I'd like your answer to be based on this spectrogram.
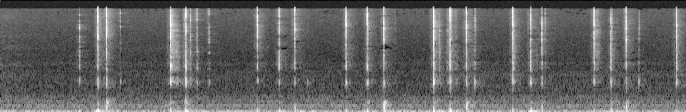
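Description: A medium clear plastic pump bottle of hand gel, hollow and partly filled with clear gel, is held upright in both hands and tapped with the fingertips and fingernails. About two dozen quick, crisp clicking taps come in an uneven rhythm, each with a bright, hollow plastic tick that dies away almost at once over a faint low hum.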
